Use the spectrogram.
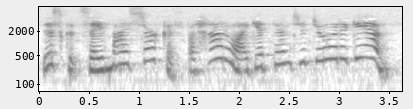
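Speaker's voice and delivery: high, fretful self-questioning; worried talking to oneself; agitated muttering. A narrator's reading. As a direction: puzzle aloud, pitch climbing. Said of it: "muttering to himself".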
